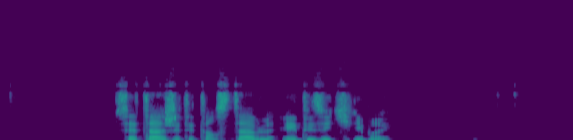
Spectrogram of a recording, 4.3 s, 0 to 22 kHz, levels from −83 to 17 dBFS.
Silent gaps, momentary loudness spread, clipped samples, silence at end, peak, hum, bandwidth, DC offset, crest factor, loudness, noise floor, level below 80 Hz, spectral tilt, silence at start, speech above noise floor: none; 13 LU; under 0.1%; 1.4 s; -12 dBFS; none; 10.5 kHz; under 0.1%; 24 dB; -31 LUFS; -88 dBFS; -62 dBFS; -3 dB/octave; 0.85 s; 55 dB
